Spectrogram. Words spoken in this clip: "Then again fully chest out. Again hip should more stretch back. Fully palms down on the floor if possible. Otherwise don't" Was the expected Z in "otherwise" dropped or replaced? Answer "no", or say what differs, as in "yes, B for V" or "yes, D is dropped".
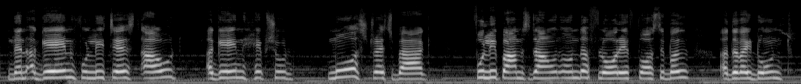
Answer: yes, Z is dropped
